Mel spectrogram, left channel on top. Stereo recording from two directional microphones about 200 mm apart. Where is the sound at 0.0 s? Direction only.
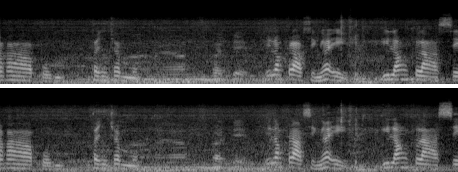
Centre (ahead or behind).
